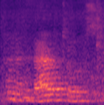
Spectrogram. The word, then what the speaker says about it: Thanatos: Can you help me with the pronunciation here? Thanatos? Yeah. Try it again. Fail better. Thanatos, the god of death.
